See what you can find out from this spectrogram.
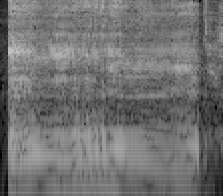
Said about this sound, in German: flog durch den Orbit und furzte immer noch.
